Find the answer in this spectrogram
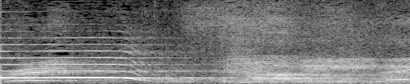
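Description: An audience member's long, high-pitched cheering shout, held on one note and dropping off just under a second in, followed by shorter shouted cheers from the crowd.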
